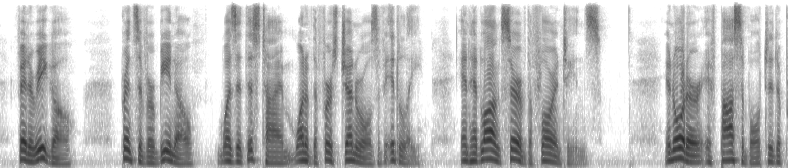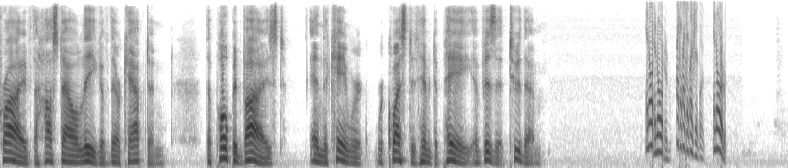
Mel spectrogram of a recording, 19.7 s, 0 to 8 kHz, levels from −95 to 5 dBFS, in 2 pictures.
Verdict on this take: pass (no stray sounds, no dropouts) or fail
fail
